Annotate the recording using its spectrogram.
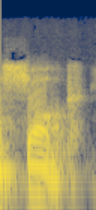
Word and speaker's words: Choc: Un perfume muy, muy desconocido que siempre lo menciono es un perfume de Pierre Cardin que se llama Shock. C-H-O-C, que quiere decir shock, pero se escribe como chocolate.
